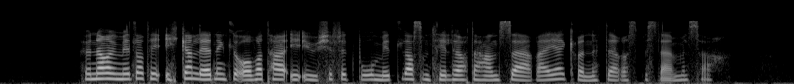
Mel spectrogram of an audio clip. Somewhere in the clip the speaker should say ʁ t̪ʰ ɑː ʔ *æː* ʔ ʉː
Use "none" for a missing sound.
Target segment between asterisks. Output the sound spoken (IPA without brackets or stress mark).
iː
